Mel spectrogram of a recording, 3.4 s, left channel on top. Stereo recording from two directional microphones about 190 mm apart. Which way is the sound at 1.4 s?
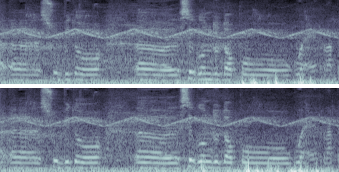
35° right (ahead or behind).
